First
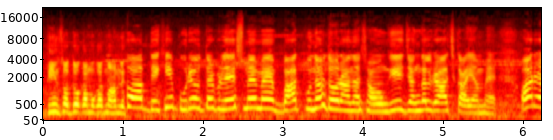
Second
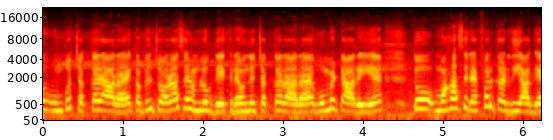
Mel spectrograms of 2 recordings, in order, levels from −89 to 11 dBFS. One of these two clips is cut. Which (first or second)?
first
